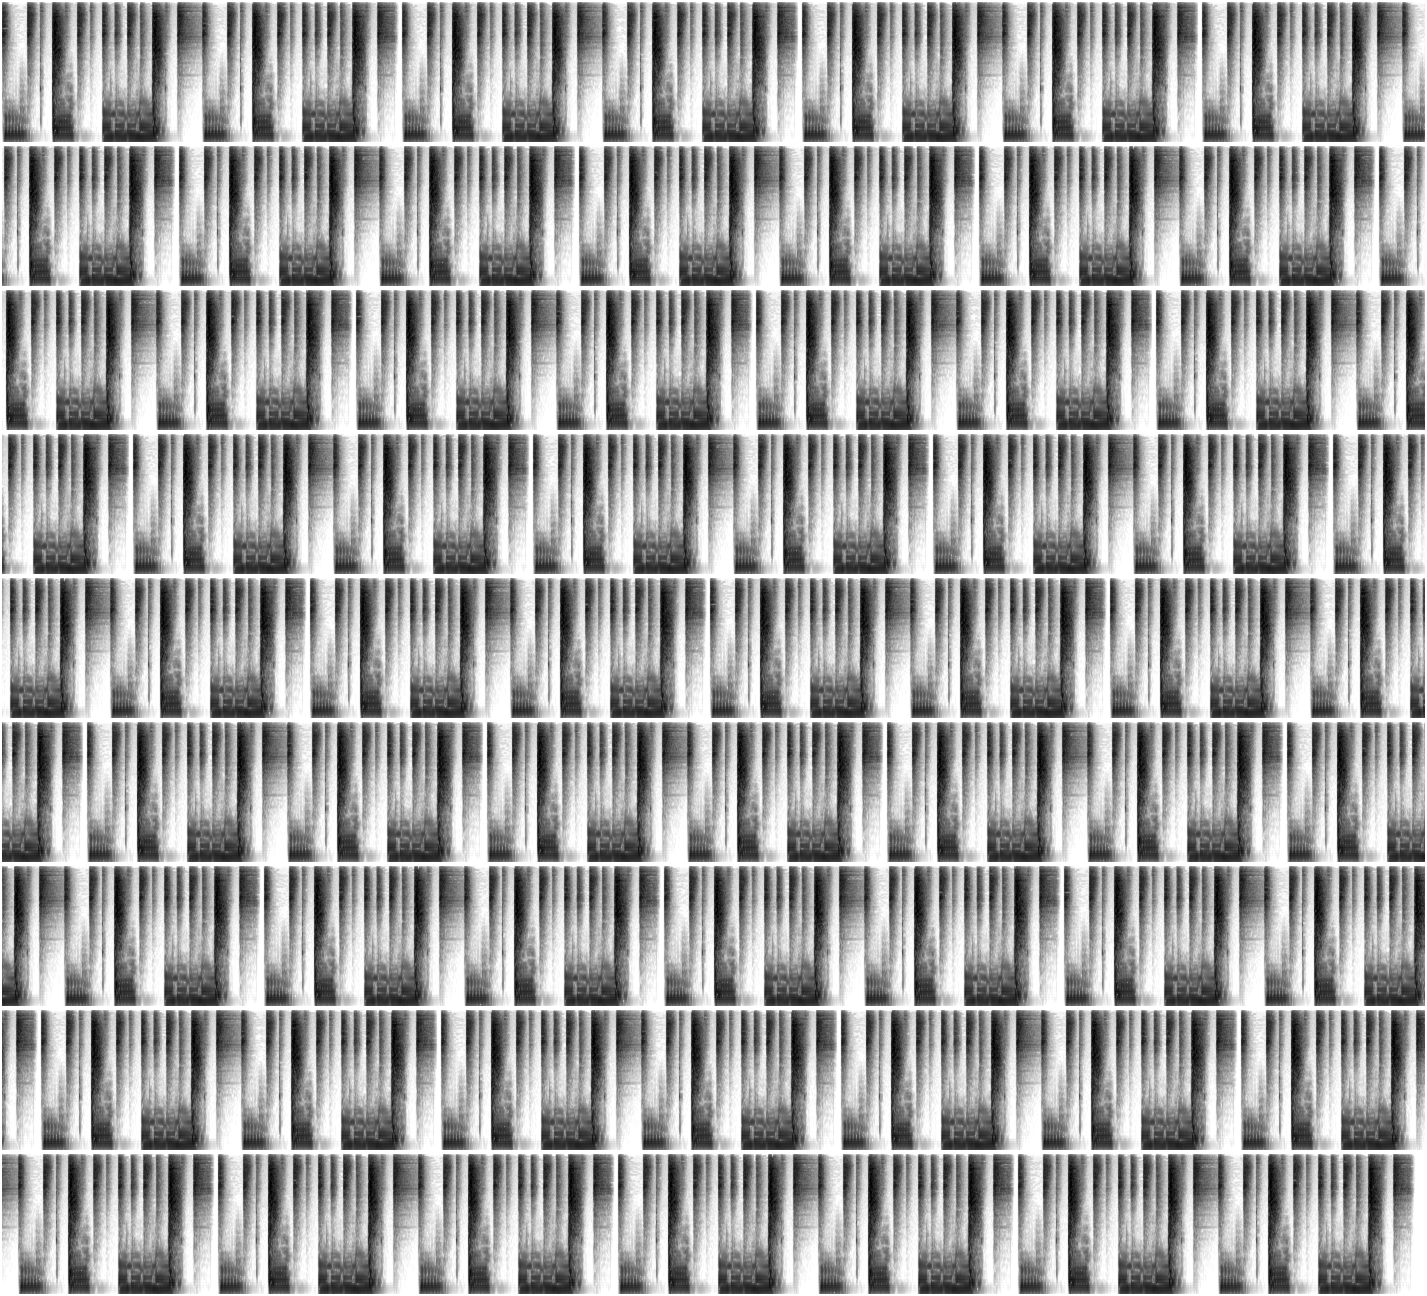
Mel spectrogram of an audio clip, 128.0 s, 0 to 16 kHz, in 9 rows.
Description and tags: Bass loops 046 with drums long loop 120 bpm
hop, hip, loops, drum-loop, funky, drum, loop, groove, groovy, rhythm, bpm, onlybass, bass, 120bpm, 120, percs, drums, dance, beat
